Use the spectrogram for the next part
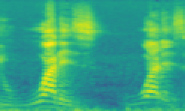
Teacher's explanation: C'est comme si je prononce un D rapide, mais qui pas D naturel. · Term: flat D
